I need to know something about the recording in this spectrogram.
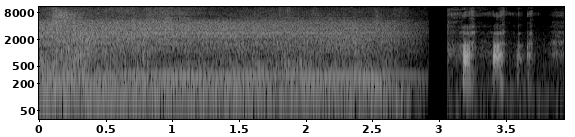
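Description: A loud blast roars.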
